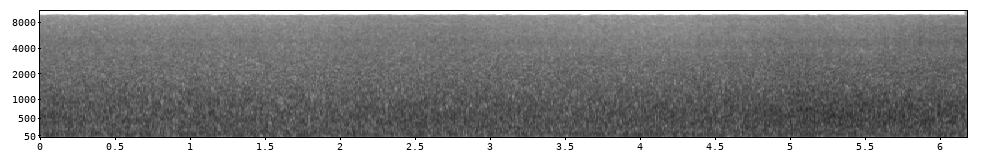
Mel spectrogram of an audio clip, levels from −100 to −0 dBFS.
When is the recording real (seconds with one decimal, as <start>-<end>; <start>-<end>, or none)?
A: 0.0-6.2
